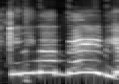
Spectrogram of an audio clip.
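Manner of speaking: re-enacted high-pitched hysterical scream. Mother fighting husband for her baby, hysterical. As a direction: wail it very high, as if frantic. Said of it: "I'm, like, all hysterical".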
